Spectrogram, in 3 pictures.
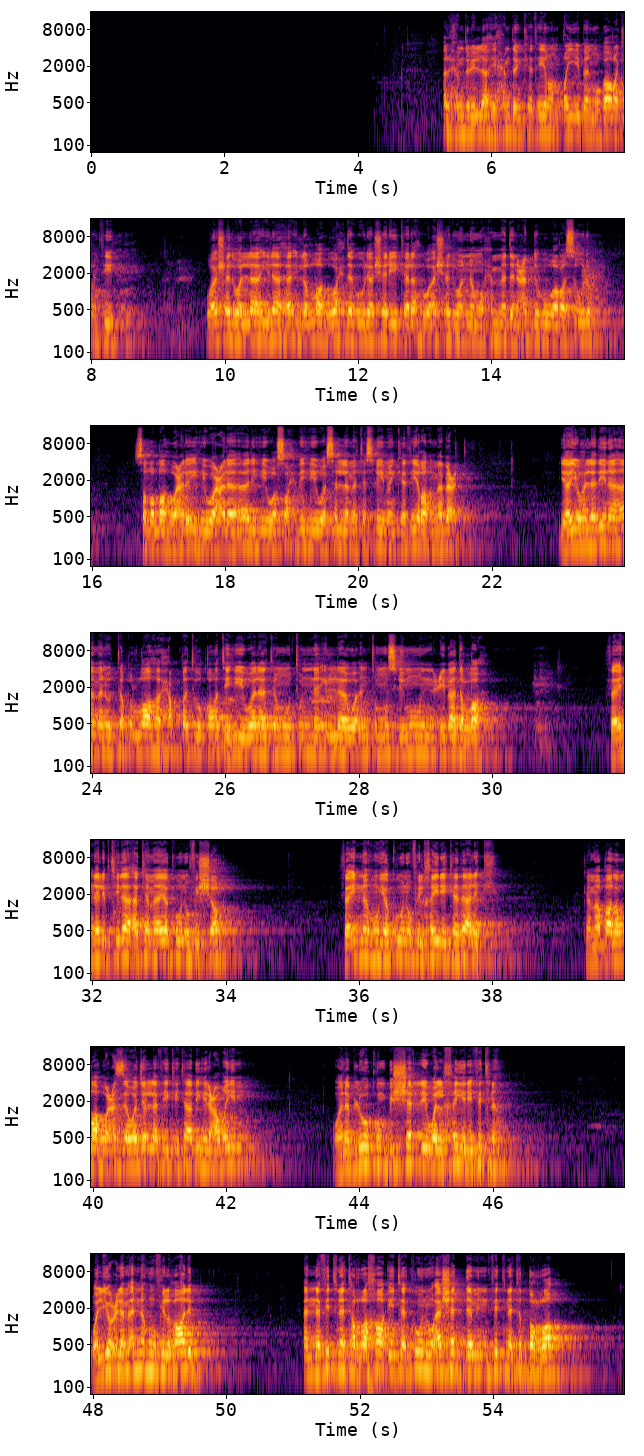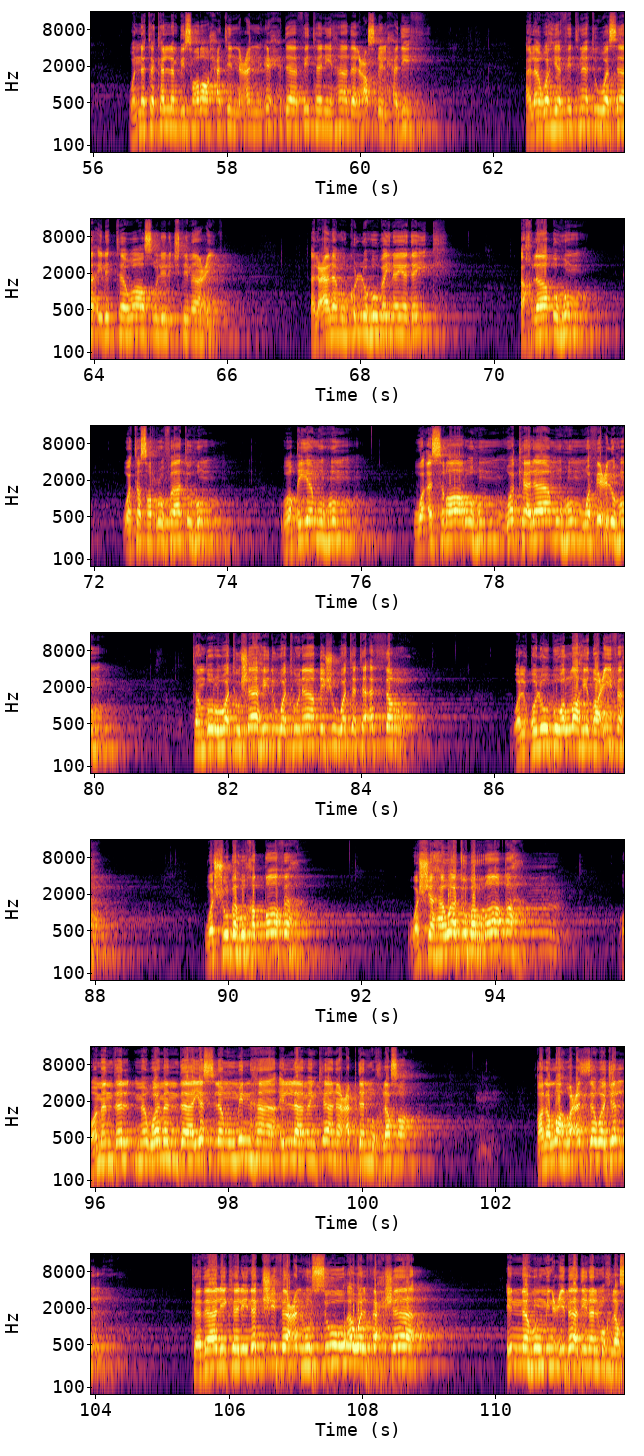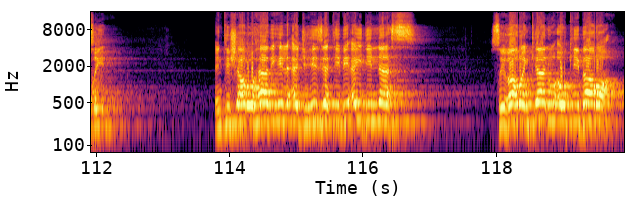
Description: خطبة - برامج ومقاطع هدمت أخلاقنا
